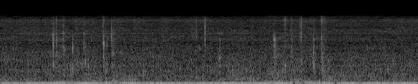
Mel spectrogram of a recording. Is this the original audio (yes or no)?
no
